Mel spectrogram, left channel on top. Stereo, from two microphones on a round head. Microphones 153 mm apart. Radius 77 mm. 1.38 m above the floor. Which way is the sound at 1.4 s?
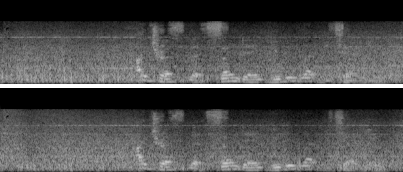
15° left (ahead or behind).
